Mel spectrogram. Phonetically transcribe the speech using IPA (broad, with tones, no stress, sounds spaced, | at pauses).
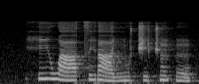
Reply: h iː˦ w aː˨ t͡s i˦ ɾ aː˨ ɲ u˨ t͡ʃ i˨ t͡ʃ ũ˦ p ũ˨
